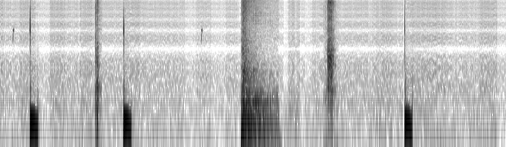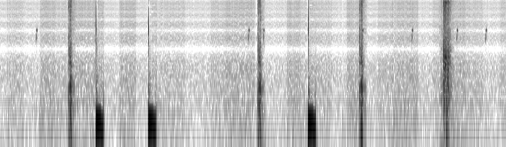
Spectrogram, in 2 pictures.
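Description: A video game basketball bounces with dull, repeated thuds.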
